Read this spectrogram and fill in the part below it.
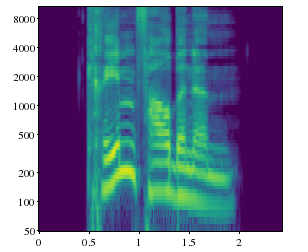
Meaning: strong dative masculine/neuter singular of crèmefarben
- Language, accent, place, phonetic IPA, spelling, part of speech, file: German, Germany, Berlin, [ˈkʁɛːmˌfaʁbənəm], crèmefarbenem, adjective, De-crèmefarbenem.ogg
